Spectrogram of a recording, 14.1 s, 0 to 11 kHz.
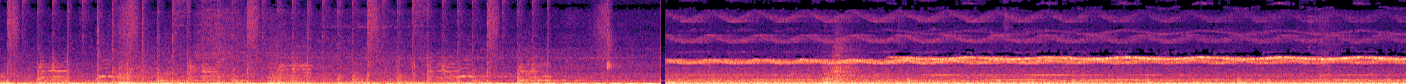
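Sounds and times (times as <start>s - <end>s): high-pitched electronic warning tone: 6.7s - 14.0s.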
